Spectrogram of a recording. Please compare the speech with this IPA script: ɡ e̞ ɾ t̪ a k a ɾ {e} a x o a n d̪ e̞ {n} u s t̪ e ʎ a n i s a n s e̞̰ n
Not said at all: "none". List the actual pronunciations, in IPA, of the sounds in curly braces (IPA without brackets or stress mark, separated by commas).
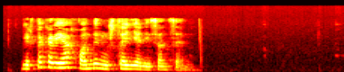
i, n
